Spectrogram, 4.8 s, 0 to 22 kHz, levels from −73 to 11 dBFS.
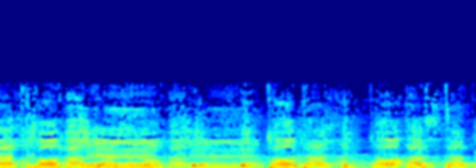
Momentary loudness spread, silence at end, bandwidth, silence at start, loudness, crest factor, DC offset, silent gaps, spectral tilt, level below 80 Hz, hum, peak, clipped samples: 5 LU; 0 s; 11.5 kHz; 0 s; -14 LUFS; 14 dB; under 0.1%; none; -5 dB/octave; -42 dBFS; none; 0 dBFS; under 0.1%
